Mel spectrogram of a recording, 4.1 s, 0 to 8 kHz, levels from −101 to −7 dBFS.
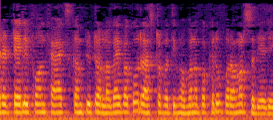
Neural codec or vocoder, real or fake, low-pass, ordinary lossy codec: none; real; 7.2 kHz; AAC, 48 kbps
